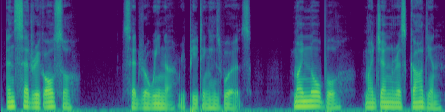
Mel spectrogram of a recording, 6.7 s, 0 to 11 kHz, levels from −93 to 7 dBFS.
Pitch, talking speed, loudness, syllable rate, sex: 90 Hz, 110 wpm, -18 LUFS, 4.6 syllables/s, male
